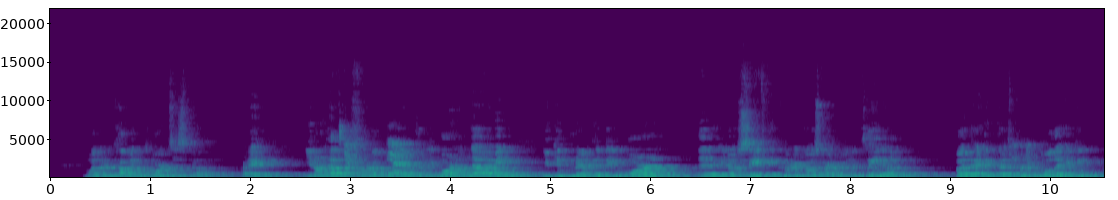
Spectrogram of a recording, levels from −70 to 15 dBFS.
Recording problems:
off-mic speech; far
room echo; noticeable; dies away in 1.1 s

